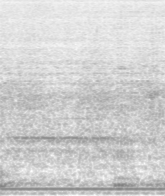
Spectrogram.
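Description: Charmhigh desktop pick-and-place machine running with a steady low hum; about half a second in a faint thin whine joins it as the mount head travels to its calibration position.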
